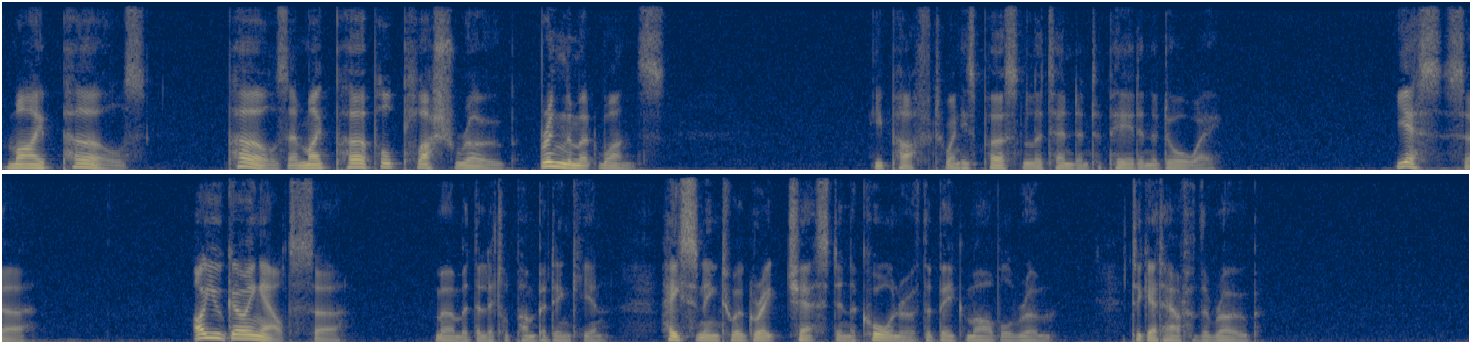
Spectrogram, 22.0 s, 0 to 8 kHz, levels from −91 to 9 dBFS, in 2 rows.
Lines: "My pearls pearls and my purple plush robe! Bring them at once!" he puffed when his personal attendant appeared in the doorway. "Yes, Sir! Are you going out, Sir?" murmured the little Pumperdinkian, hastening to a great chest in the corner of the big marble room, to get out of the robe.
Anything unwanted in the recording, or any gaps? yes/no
no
